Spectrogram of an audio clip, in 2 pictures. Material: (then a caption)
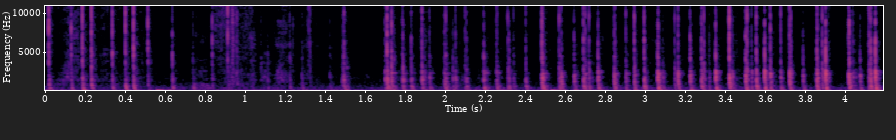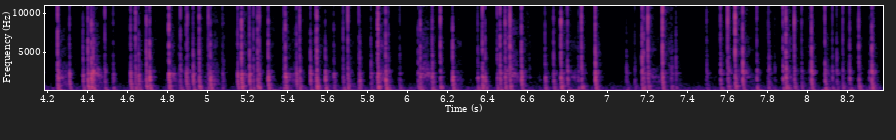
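Plastic. Long nails tap quickly on the back label of a white plastic lotion bottle, making a dense run of dry, bright clicks and light scratchy rustles with almost no ring. The taps come in rapid clusters with brief pauses, mostly in the upper frequencies with little low end.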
